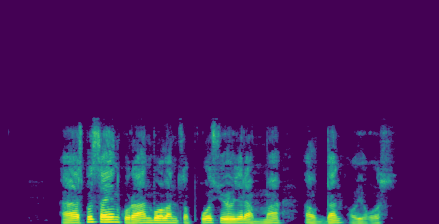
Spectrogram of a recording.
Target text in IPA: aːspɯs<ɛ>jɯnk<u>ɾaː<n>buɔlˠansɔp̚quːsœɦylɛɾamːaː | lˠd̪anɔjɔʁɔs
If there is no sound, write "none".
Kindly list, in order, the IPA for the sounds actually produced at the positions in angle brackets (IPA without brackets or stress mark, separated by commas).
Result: a, u, n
